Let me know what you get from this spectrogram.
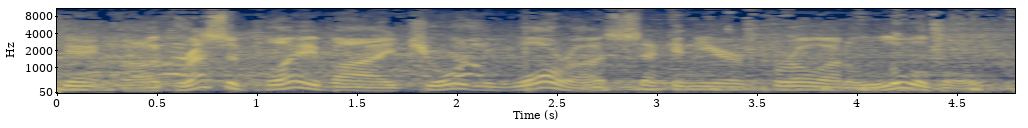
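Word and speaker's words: Nwora: Long rebound to Wara. So the N is silent.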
